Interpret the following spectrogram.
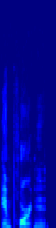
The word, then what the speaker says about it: important: She starts with an sound, then an important. Important. And then core. Definitely want to pay attention to the R here. Poor. Poor. And then there isn't really a T there. It's a glottle stop.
